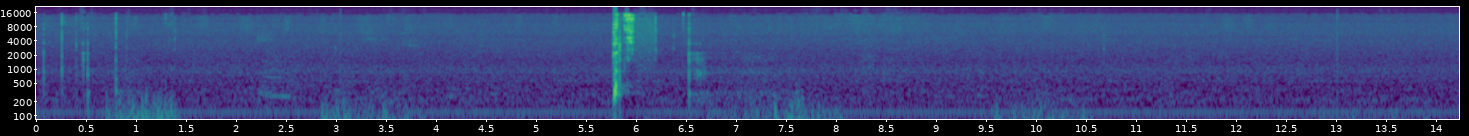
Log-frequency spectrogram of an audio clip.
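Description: Short low bursts recurring every few seconds over a quiet steady hum, one sharp click among them; hiccups.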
